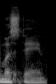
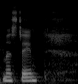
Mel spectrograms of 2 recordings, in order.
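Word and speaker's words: Mustaine: Is that how you pronounce his last name? Mustain. Mustain.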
